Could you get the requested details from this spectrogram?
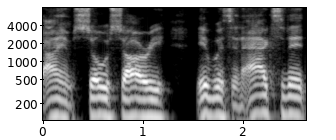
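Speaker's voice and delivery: mock desperate, pleading, begging tone. Retelling a story where Brian apologizes to Bigfoot, imitating desperate apology. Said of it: "apologizing profusely and just begging for forgiveness".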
